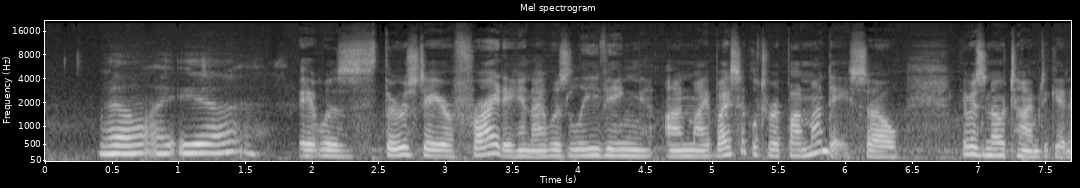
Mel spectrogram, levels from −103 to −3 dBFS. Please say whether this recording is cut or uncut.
cut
